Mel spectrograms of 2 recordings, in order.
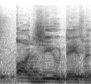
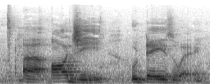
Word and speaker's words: Oji Udezue: My name is Oji Udezue. This is how to pronounce it phonetically. Oji Udezue.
